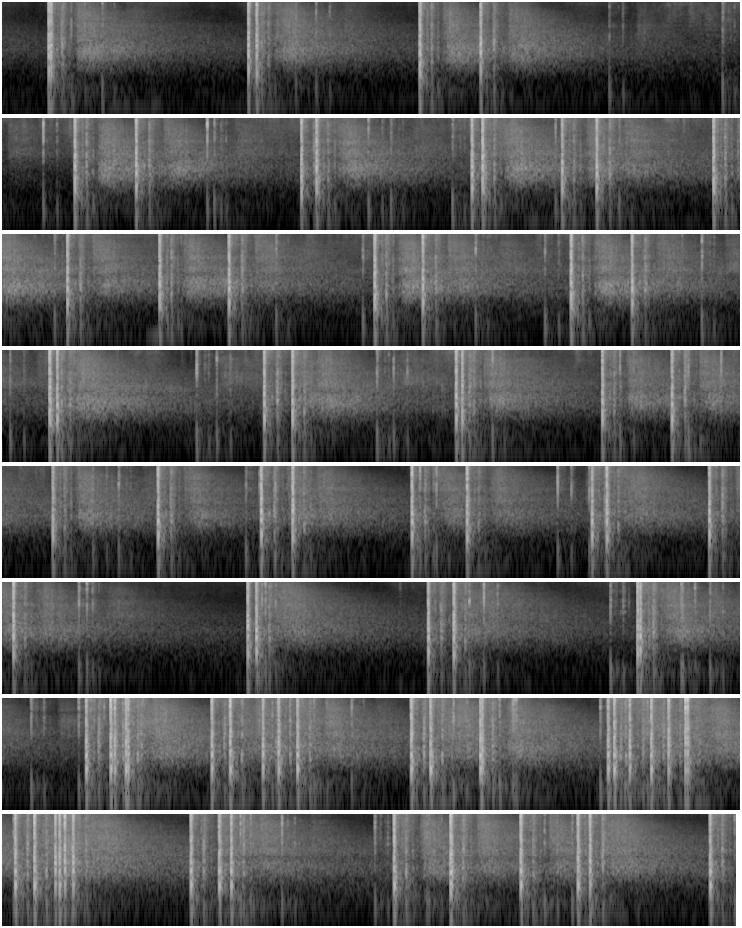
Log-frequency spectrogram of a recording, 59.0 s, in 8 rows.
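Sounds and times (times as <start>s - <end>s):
fireworks bangs: 0.0s - 1.5s, 2.4s - 38.4s, 39.3s - 40.2s, 41.1s - 59.0s
fireworks hissing and crackling: 6.0s - 32.7s, 43.0s - 49.6s, 50.2s - 52.8s.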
